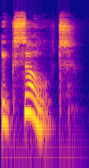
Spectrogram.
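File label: "exalt", British English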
